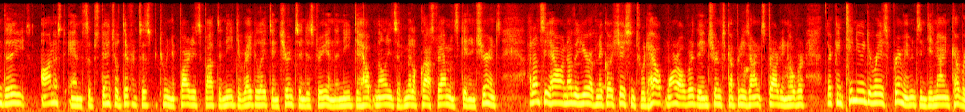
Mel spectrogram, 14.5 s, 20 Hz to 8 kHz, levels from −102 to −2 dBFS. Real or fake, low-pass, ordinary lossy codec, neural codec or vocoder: real; 7.2 kHz; AAC, 48 kbps; none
